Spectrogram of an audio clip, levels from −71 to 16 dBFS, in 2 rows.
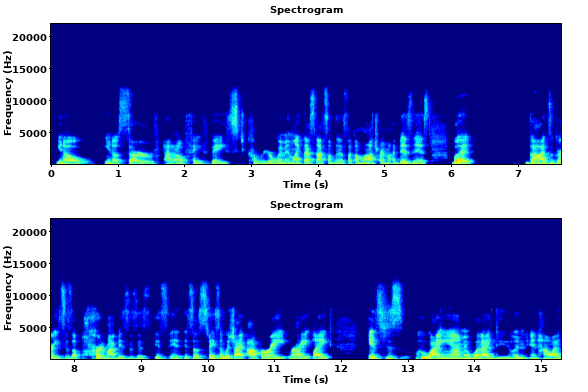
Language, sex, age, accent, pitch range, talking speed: English, female, 20-39, American, 155-200 Hz, 215 wpm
